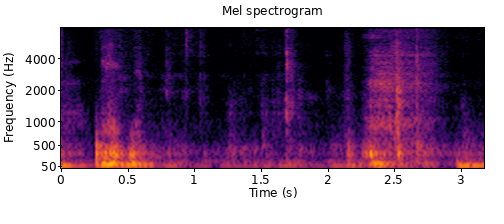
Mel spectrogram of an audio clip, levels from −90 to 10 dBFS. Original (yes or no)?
yes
